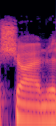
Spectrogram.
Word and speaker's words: Sian: It's Sian or Sean. Probably Sean. It's spelled S-I-A-N.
